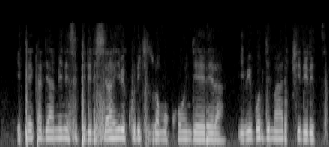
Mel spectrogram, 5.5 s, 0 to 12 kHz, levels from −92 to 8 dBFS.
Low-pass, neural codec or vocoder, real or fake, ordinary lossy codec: 7.2 kHz; none; real; AAC, 48 kbps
